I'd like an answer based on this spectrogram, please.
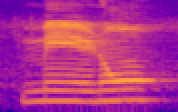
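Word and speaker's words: merõ: Mero, con acento nasal, es melón.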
